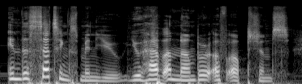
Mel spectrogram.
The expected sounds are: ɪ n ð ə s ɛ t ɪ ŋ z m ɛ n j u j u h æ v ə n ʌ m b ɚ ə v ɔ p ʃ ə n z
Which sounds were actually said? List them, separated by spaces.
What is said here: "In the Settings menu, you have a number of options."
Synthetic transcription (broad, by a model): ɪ n ð ə s ɛ t ɪ ŋ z m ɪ n j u j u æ v ə n ʌ m b ɚ ə v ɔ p ʃ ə n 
